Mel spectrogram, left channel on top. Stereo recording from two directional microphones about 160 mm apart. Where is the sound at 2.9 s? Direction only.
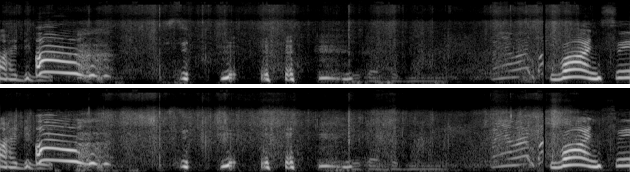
20° left (ahead or behind).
